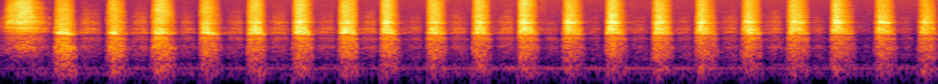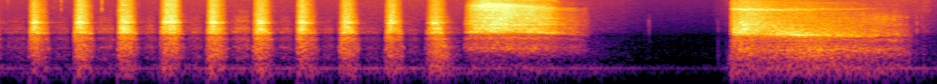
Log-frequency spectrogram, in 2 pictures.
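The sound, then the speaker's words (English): Quick rhythmic breathing exercise: many rapid, evenly spaced forceful breaths, loud and breathy, then one longer drawn breath, a short silence and a final long exhale. “Let's try it again. We're going to breathe a little quicker.”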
